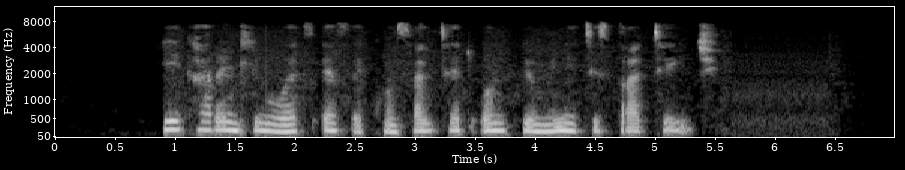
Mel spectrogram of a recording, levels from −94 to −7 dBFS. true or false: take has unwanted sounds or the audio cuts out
false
